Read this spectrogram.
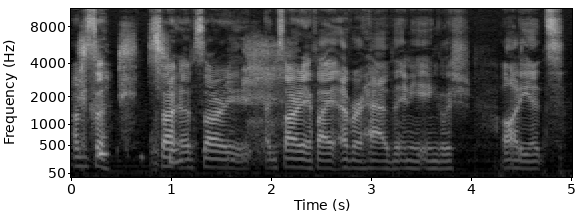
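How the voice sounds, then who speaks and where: A woman's voice: rumbling low, level tone, moderate pace, fairly bright tone. A young woman casually commenting on a game she is playing, with profane, laughing reactions. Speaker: game streamer. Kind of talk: casual let's-play commentary.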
